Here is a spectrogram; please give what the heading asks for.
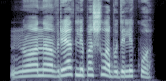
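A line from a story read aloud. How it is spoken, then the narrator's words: Uncertain speech. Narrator (Russian): неуверенно проговорил Гевор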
